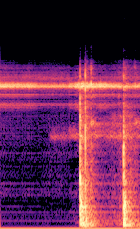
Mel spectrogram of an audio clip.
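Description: Two heavy footsteps on wooden planks, the second about two-thirds of a second after the first, in the second half.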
